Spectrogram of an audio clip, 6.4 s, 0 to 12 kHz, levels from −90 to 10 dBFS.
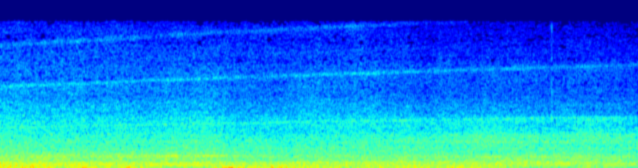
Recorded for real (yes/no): yes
